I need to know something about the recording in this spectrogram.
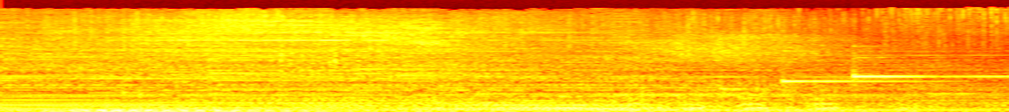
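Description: Opening of a sung music number from the launch of the Alterac Valley mini-set, sung by the character Lady Prestor: dense, sustained orchestral-style chords hold at a steady, fairly loud level, and a bright high note comes in near the end. No talking.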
